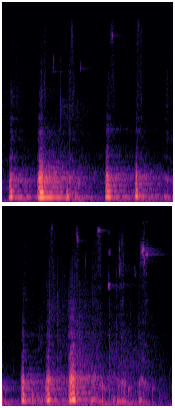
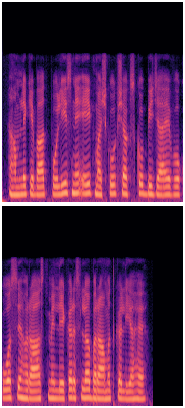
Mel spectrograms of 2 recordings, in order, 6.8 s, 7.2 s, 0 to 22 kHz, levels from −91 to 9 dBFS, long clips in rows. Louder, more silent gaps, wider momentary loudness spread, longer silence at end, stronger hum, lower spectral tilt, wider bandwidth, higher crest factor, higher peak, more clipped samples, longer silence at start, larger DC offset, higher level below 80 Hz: second, -27 LUFS vs -14 LUFS; neither; first, 24 LU vs 5 LU; second, 0.5 s vs 0.75 s; neither; first, -9 dB/octave vs -7.5 dB/octave; first, 14 kHz vs 7.6 kHz; first, 24 dB vs 14 dB; second, -4 dBFS vs 0 dBFS; neither; first, 0.15 s vs 0 s; second, under 0.1% vs 0.3%; second, -54 dBFS vs -48 dBFS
